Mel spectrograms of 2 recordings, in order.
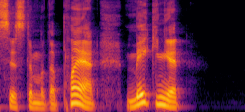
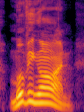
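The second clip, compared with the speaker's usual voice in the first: upbeat transition; 8 semitones higher, 5 dB louder than usual. Real, not acted. Transition announcement.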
